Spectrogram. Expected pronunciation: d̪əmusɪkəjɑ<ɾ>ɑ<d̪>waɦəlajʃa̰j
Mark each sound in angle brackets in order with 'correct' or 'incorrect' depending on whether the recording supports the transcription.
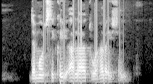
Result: incorrect: l, incorrect: t̪

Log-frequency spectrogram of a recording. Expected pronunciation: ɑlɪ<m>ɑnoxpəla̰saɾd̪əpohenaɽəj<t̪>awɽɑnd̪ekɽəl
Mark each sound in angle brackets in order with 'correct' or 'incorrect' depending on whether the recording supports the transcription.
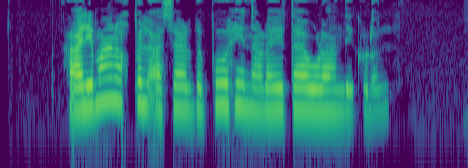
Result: correct, correct

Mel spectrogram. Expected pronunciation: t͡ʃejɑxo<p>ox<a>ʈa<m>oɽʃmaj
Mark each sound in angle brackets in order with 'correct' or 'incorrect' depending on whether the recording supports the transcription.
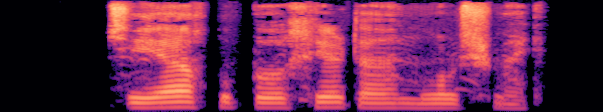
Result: correct, incorrect: e, correct

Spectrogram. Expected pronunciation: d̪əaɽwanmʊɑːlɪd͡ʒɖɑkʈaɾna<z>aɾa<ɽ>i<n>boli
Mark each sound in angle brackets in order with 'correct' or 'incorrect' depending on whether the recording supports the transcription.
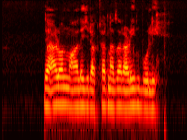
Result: correct, correct, correct

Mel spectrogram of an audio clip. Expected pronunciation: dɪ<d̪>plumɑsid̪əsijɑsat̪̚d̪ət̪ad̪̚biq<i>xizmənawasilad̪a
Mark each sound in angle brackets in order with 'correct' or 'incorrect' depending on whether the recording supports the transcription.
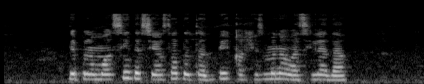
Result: incorrect: none, incorrect: a

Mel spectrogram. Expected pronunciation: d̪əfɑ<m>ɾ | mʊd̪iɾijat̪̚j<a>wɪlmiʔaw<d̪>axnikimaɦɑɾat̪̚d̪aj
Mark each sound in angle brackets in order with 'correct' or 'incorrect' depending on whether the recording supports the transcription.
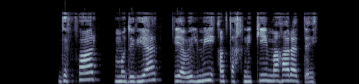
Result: incorrect: none, correct, incorrect: t̪

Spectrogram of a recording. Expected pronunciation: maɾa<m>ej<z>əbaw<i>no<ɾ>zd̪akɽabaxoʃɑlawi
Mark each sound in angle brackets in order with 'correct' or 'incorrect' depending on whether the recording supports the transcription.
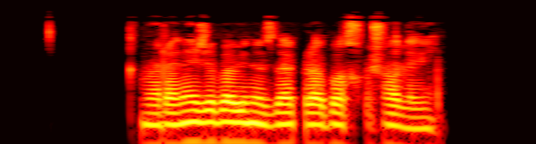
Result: incorrect: n, incorrect: ʒ, correct, incorrect: none

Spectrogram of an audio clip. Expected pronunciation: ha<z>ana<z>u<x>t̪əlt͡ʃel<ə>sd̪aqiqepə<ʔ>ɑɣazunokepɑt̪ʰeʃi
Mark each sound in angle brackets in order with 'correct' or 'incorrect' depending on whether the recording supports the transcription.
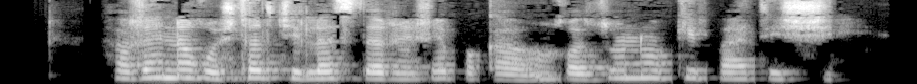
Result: incorrect: ɣ, incorrect: ɣ, incorrect: ʃ, incorrect: a, incorrect: k

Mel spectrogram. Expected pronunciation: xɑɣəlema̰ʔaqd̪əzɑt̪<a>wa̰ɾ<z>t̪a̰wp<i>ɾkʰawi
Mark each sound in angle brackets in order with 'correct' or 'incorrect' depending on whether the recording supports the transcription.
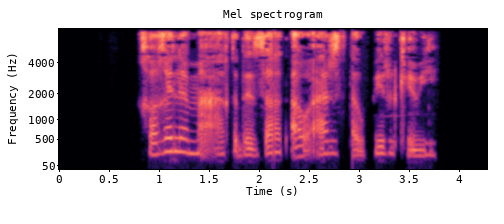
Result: correct, correct, correct

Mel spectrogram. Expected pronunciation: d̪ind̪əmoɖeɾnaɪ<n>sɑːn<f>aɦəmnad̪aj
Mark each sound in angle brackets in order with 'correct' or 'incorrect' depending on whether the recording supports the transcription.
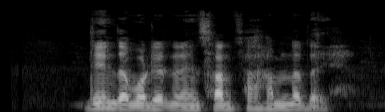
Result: correct, correct

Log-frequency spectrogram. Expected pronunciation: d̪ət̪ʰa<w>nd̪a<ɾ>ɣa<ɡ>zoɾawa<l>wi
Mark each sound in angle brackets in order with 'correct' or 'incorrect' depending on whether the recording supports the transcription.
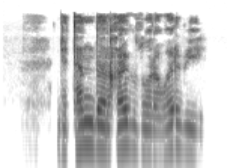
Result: incorrect: none, correct, correct, incorrect: ɾ

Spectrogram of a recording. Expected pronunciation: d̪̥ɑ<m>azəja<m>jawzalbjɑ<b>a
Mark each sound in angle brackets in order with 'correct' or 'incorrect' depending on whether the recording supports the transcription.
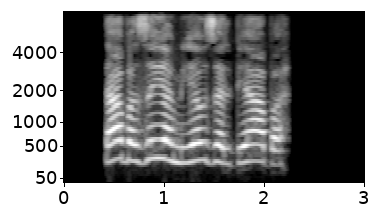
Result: incorrect: b, correct, correct

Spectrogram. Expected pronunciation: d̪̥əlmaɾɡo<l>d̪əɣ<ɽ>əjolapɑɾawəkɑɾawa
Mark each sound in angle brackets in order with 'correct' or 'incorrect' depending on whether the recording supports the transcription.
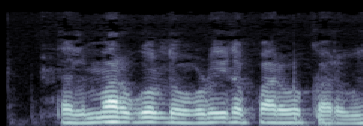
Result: correct, correct

